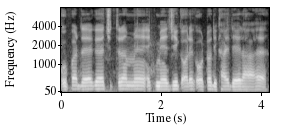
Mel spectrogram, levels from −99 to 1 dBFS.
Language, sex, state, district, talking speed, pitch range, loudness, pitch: Hindi, male, Assam, Kamrup Metropolitan, 200 wpm, 110-125 Hz, -14 LUFS, 120 Hz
